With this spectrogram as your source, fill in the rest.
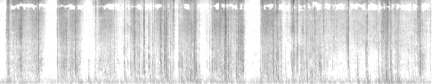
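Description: A hand with long nails rubs, scratches and handles white paisley polyester mesh basketball shorts with a ribbed waistband. The result is a steady run of quiet, dry scratching and crinkly rustling, with a low rumble underneath and a bright hiss on top.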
